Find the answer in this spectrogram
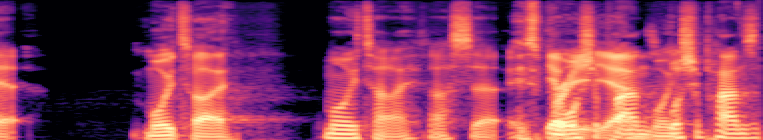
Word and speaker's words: Muay Thai: now I know you're getting some like my Muay Thai how do you say it Muay Thai Muay Thai that's it what's your plans now mate let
